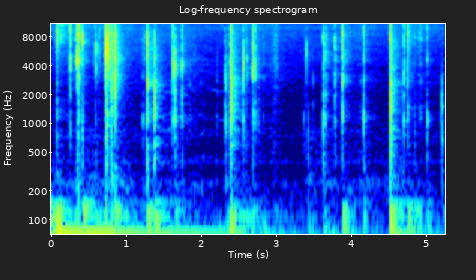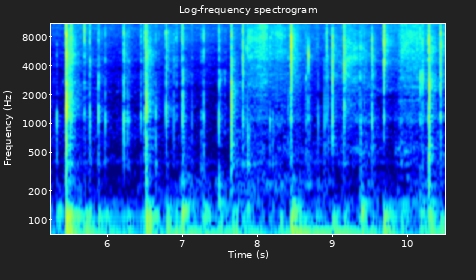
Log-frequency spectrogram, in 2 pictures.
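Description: Fingertips and nails of one hand scratch and rub across the glossy printed cover of a large hardcover book lying flat, its cover showing an aircraft picture. A quick, irregular run of short, dry scratches and tapping clicks with bright edges sits over a soft low rumble, each stroke dying away almost at once.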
